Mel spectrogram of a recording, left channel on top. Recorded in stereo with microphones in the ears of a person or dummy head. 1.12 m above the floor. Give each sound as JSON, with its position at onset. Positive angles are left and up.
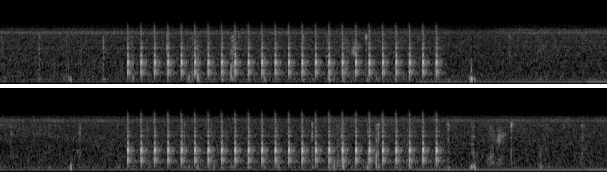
{"t": 1.3, "sound": "chopping", "side_deg": 5}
